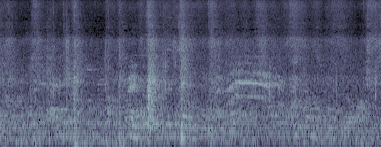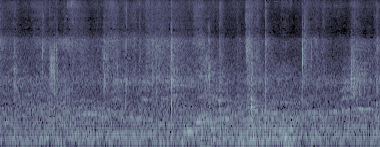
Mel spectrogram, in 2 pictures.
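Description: Indistinct background voices of people talking, over a steady background hum, with a few sharp knocks about two seconds in.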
